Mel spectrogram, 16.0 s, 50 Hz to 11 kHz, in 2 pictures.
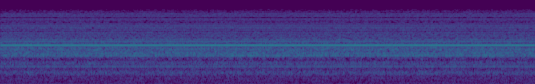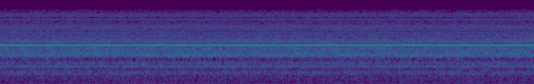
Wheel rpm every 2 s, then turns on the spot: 0, 0, 0, 0, 0, 0, 0, 0.
none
